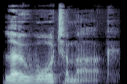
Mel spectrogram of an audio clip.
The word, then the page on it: low-water mark: British English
